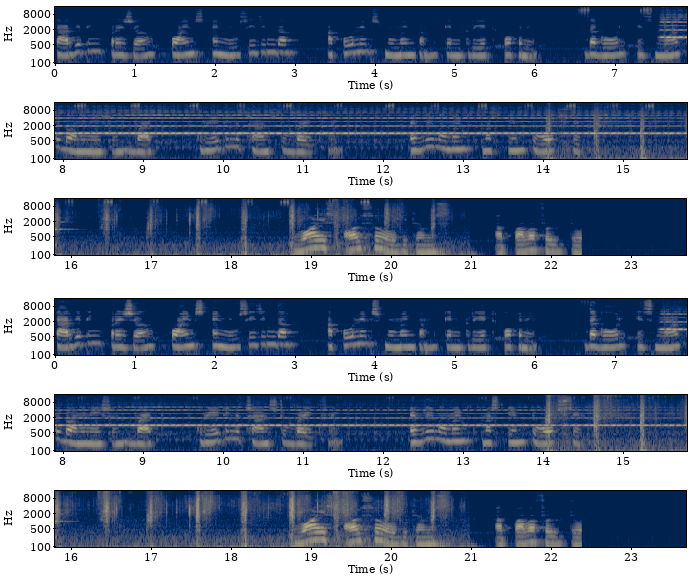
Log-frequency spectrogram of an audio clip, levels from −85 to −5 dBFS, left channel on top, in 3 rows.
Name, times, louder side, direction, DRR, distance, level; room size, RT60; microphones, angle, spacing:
voice 1, 0.0-3.0 3.4-6.0 6.6-9.2 9.7-11.5 12.3-14.7, right 3 dB, 70° right, 5.9 m, -43 dB
Insect, 6.3-6.7 7.3-7.5 8.1-8.3 8.8-9.0 9.3-9.7 10.2-10.3 10.5-10.9 11.4-11.5 11.9-12.1 12.4-12.7 13.1-13.3 13.6-13.9 14.3-14.5 14.8-14.9 15.3-15.4 15.8-16.0 16.3-17.2 17.6-17.7 18.0-18.3 18.6-19.3 19.6-19.7, left 17 dB, 70° left, 4.9 m, -51 dB
sound 1, 7.5-15.9, left 3 dB, 15° left, 1.1 m, -35 dB
Walk footsteps, 14.0-21.0, right 7 dB, 50° right, 0.8 m, -40 dB
voice 2, 18.8-20.7 21.3-22.4, right 2 dB, 20° right, 4.9 m, -39 dB
head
